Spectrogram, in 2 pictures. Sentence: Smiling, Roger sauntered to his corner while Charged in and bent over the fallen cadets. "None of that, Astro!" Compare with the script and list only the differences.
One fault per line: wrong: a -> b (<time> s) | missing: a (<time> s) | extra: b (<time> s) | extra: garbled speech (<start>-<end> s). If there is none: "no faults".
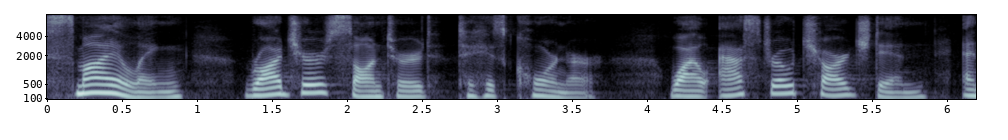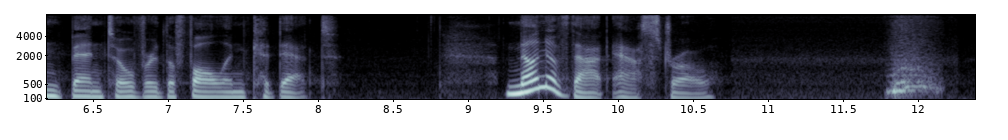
extra: Astro (4.5 s)
wrong: cadets -> cadet (7.5 s)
